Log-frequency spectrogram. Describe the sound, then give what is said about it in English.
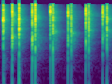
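A brief burst of loud, sharp hand claps, about a dozen in under two seconds, slightly uneven in rhythm as if from a few people clapping together, with no talking. “Actually, clap if she should suffer.”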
